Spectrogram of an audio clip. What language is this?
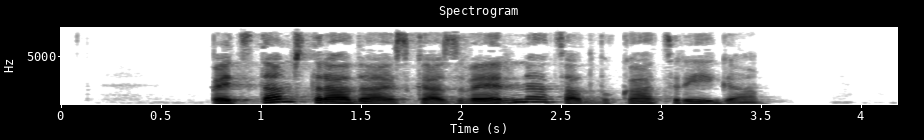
Latvian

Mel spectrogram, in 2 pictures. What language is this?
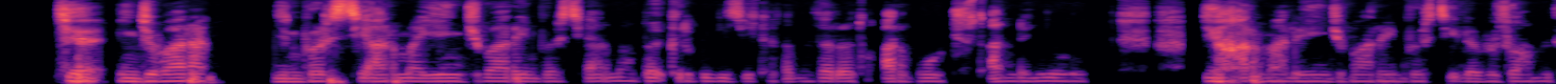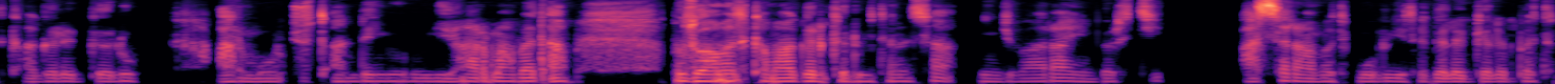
Amharic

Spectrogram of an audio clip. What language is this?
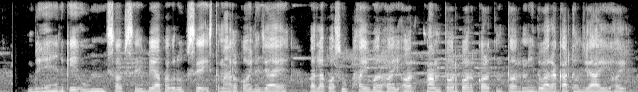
Magahi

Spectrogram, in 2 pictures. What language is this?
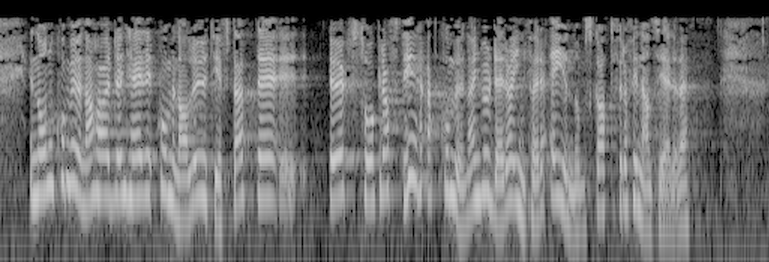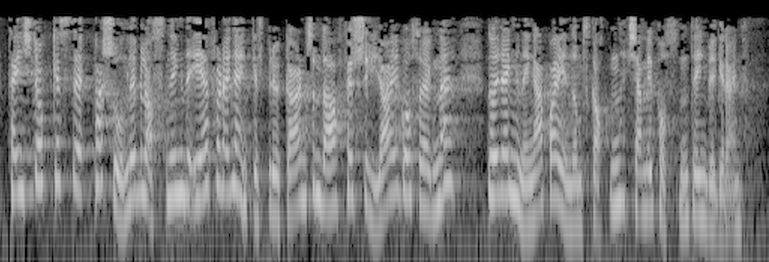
Norwegian Bokmål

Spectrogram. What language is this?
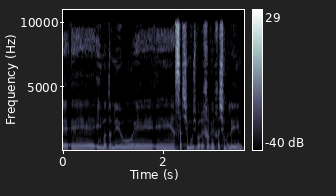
Hebrew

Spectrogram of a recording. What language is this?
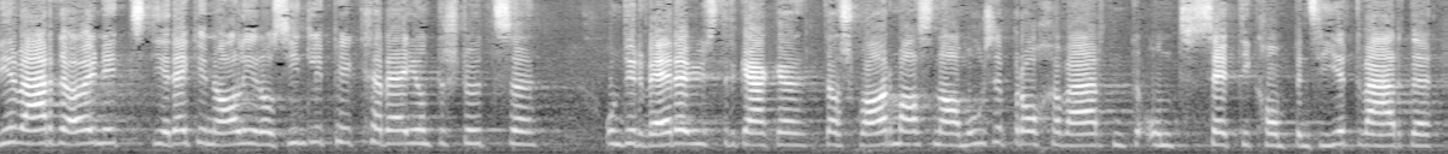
Swiss German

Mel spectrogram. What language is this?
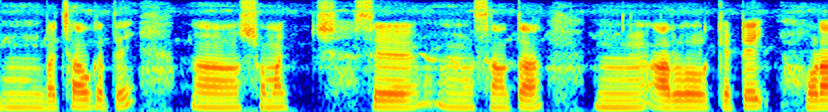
Santali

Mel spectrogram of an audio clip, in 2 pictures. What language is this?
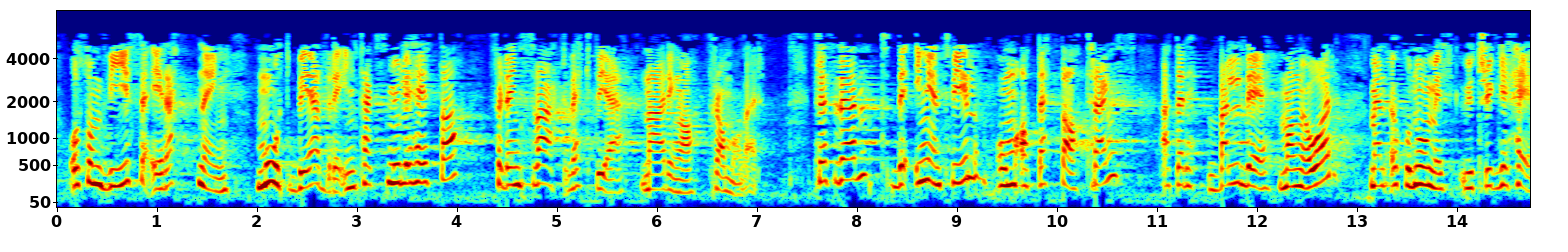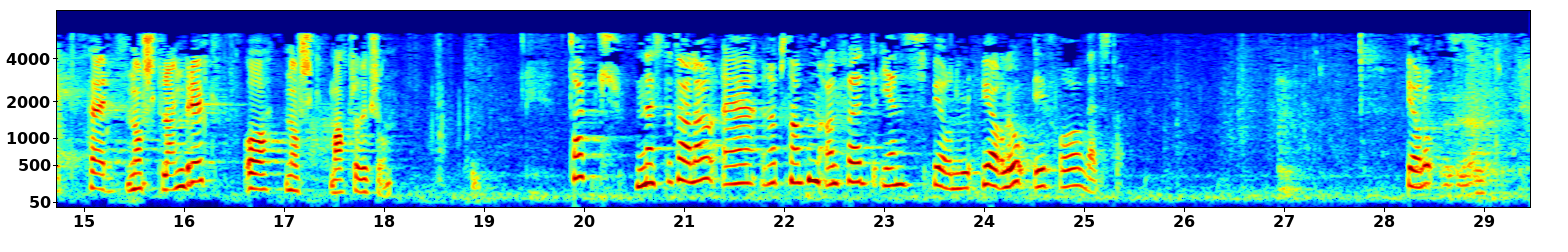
Norwegian Bokmål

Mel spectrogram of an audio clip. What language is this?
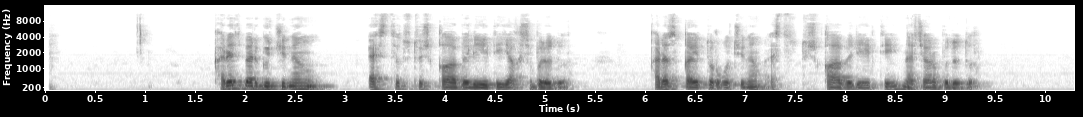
Uyghur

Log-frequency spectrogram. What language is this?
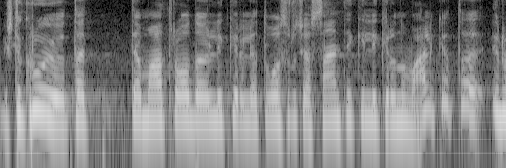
Lithuanian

